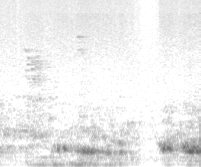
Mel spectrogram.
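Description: Near silence, with faint low bird cooing in two short phrases, the first about half a second in and the second near the end.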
